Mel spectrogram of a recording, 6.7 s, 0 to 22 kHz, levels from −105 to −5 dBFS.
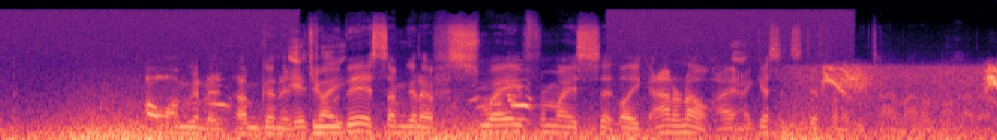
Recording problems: animal sounds; loud; throughout; 3 dB below the speech
wind noise on the microphone; occasional gusts; 15 dB below the speech
hiss; faint; until 2 s and from 4 to 5.5 s; 20 dB below the speech

